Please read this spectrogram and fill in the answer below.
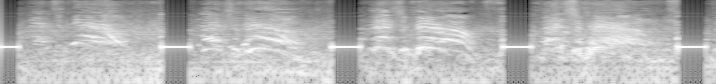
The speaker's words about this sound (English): So that's for those of you trying to figure out what the beep means. It starts with an F, ends with a bomb. So it's an F bomb, Ben Shapiro.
